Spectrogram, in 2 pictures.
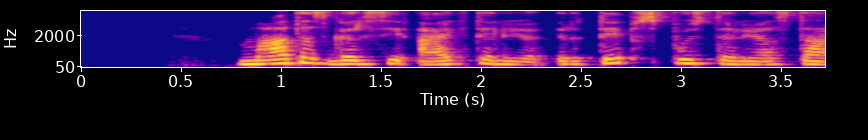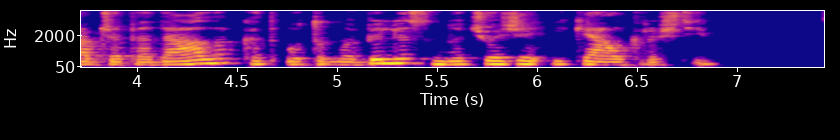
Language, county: Lithuanian, Kaunas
